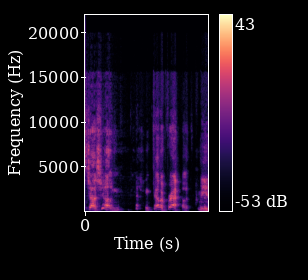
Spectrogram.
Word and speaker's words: Jung: about Josh Jung now I know his name is young but if I say young people might go type it in y o u n g it's Jung it's spelled Jung so Josh Jung yeah is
